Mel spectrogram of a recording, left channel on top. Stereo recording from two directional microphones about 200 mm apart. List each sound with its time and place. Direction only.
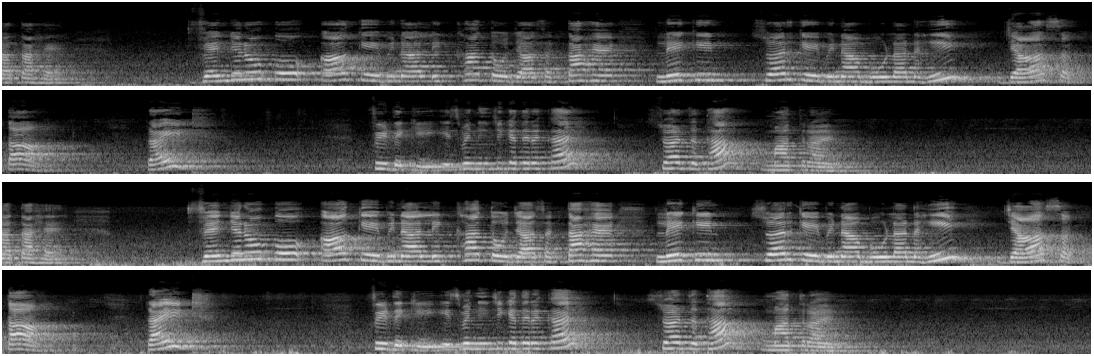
0.0 s a woman's voice: 10° right (ahead or behind)
2.0 s a woman's voice: 20° right (ahead or behind)
12.3 s a woman's voice: 20° right (ahead or behind)
14.6 s a woman's voice: 10° right (ahead or behind)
